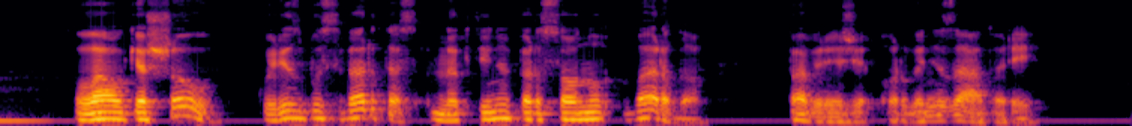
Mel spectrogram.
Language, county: Lithuanian, Vilnius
